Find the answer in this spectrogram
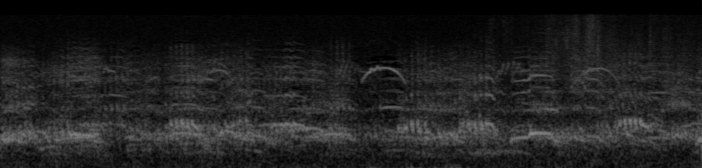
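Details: Wild Eurasian cranes, also called common cranes, recorded during a night spent in the wild: several birds give overlapping loud trumpeting, rolling calls, some rising and falling, in a near-continuous chorus.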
